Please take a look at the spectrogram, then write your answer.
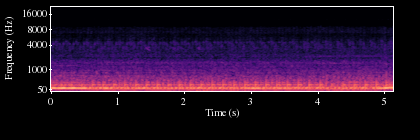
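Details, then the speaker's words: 2009 Mercedes-Benz SL63 AMG (R230) V8: loose, uneven ticking clatter over lumpy idle, audible from outside as it pulled in; suspected lifter tapping in bank 2 valvetrain, valve covers to be removed for investigation. "the customer just brought it in yesterday and we could hear it pulling in that's how loud the lifters were tapping"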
